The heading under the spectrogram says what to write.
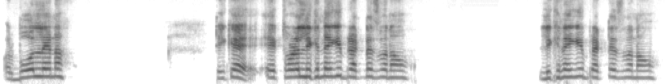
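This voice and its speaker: A man's voice: very high voice, fairly even intonation, normal speed, fairly bright tone, dry recording. Stern male tutor lecturing students. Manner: keeps asking "ठीक है?" to check in. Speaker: math tutor. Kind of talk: online class lecture.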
